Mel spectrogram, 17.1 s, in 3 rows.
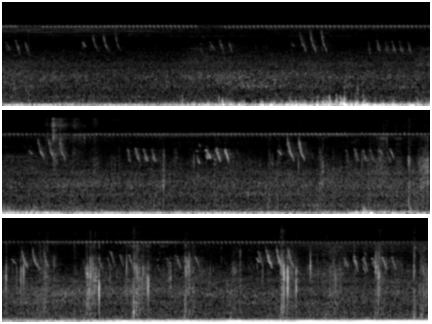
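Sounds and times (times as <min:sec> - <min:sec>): small birds chirping: 0:03.8 - 0:17.0.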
